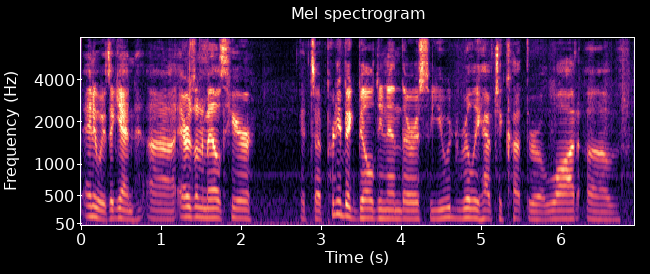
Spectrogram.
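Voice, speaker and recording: A man's voice: mid-range voice, a little hiss or hum. A man giving casual, off-the-cuff vlog commentary as he tests a product. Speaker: product reviewer. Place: in or beside a car at a mall.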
